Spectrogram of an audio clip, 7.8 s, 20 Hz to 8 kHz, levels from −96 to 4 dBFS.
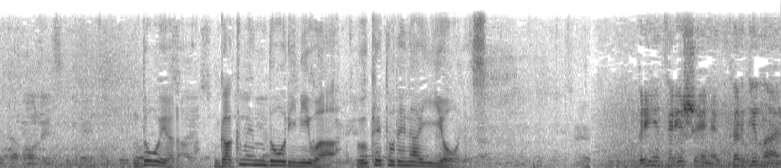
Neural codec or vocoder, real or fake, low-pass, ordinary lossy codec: none; real; 7.2 kHz; none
